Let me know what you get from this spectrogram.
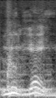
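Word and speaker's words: M Lhuillier: Lulier? English speakers commonly pronounce it as Lulier. But for Filipinos, mas madaling ibigkas ang Lulier.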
